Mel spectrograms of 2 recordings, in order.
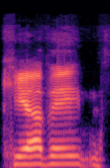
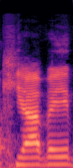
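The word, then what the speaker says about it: kiawe: Kia Kiave. They pronounce it Kiave, but it's it's spelled Kiwe.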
